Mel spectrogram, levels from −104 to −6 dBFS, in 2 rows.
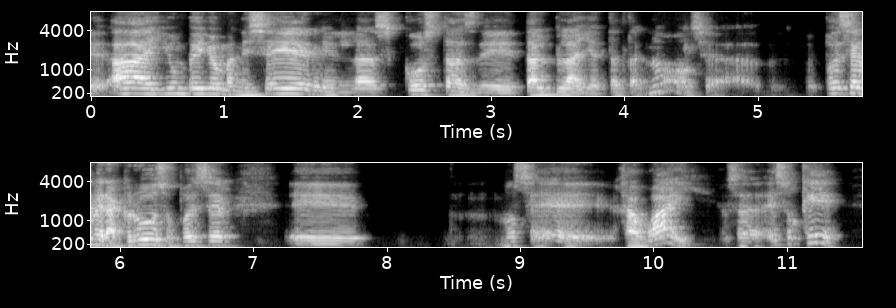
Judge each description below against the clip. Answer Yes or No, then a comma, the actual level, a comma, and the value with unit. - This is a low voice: No, medium, 175 Hz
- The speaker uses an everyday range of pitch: No, wide, 7.6 semitones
